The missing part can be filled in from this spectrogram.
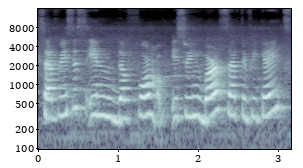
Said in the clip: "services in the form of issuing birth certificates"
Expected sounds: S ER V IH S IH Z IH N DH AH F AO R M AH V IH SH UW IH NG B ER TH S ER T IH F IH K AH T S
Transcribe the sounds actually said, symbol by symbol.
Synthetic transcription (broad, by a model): S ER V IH S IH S IH N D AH F AO R M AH F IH S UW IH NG B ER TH S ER T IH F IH K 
